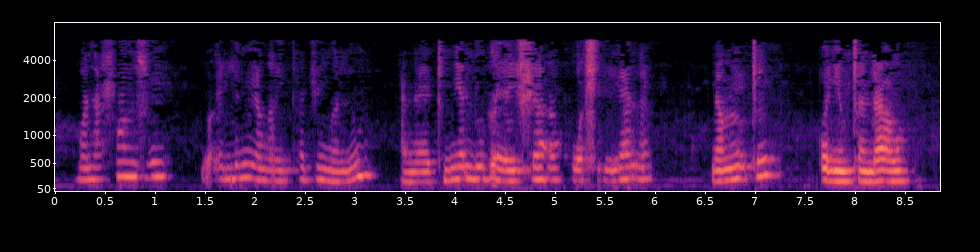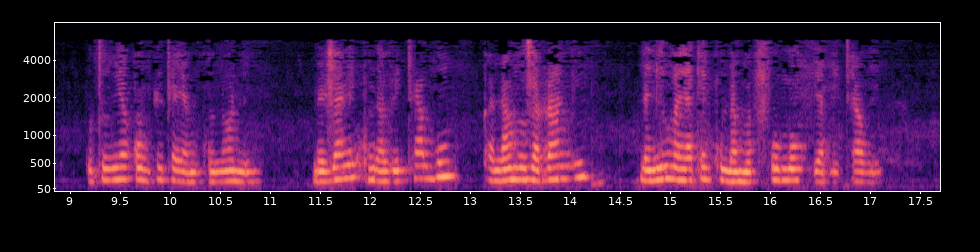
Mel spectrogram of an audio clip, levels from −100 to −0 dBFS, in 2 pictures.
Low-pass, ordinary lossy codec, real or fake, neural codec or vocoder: 7.2 kHz; MP3, 24 kbps; fake; codec, 16 kHz in and 24 kHz out, 1.1 kbps, FireRedTTS-2 codec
